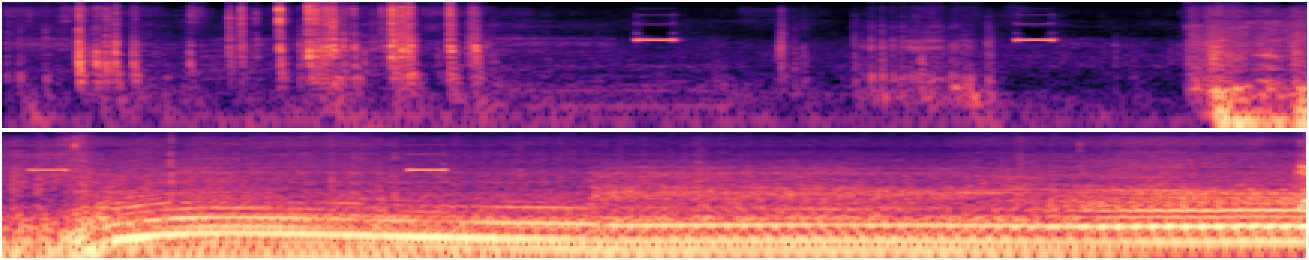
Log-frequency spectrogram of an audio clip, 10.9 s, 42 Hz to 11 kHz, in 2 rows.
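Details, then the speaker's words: Nissan 350Z after fixing starter crank-no-start problem: key clicks and two dash chimes, brisk crank catches at once and settles into smooth, even idle; starter working properly. "that sounds so much better than a rolling start you know what I mean"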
